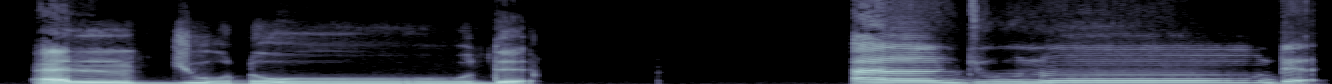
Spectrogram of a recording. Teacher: Angkat tengah lidah ju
